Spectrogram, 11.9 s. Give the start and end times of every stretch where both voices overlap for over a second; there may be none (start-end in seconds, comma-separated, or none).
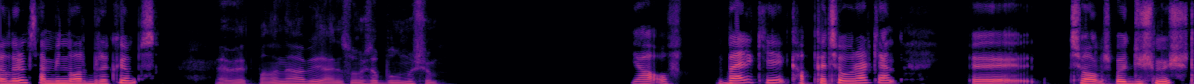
none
